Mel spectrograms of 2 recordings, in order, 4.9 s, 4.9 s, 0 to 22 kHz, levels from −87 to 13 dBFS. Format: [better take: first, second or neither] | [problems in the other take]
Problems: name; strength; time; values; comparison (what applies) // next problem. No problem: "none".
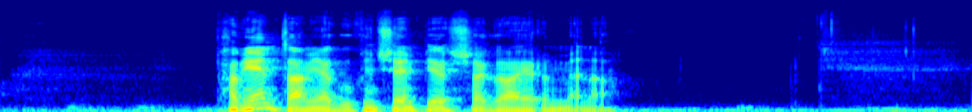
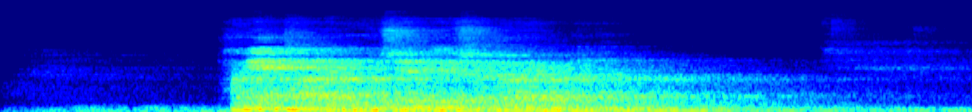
first | room echo; strong; dies away in 2.8 s // off-mic speech; far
